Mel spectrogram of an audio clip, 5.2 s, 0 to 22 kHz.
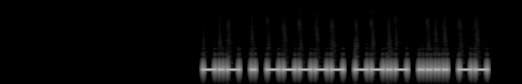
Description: Morse code, heard as a keyed tone, about 32 wpm, 700 Hz. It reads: KE0QHM
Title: USA Call Signs - 6 Characters - Repeated 2x - 30wpm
